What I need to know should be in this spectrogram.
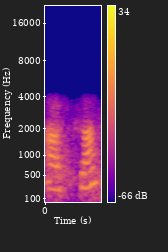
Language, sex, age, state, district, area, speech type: Bengali, female, 30-45, West Bengal, Dakshin Dinajpur, urban, conversation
